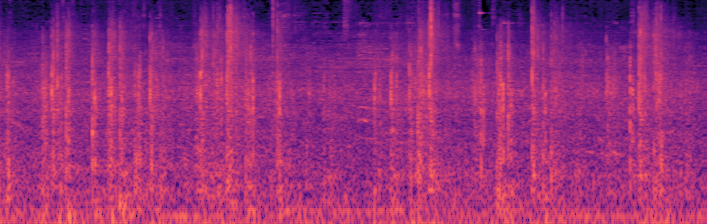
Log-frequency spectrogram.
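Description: Aerial fireworks bursting in quick succession: many sharp bangs and crackles over a constant low rumble.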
